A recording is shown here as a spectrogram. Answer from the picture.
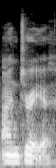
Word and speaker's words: Andrea: Mal and Andrea. Mal and Andrea. Sorry, I was going to say it wrong and Marley caught me.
